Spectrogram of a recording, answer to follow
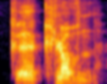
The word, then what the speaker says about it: Klovn: Klovn. It's clown, but with a V.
